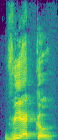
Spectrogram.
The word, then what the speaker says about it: vehicle: Vehicle. Now this has 3 syllables.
